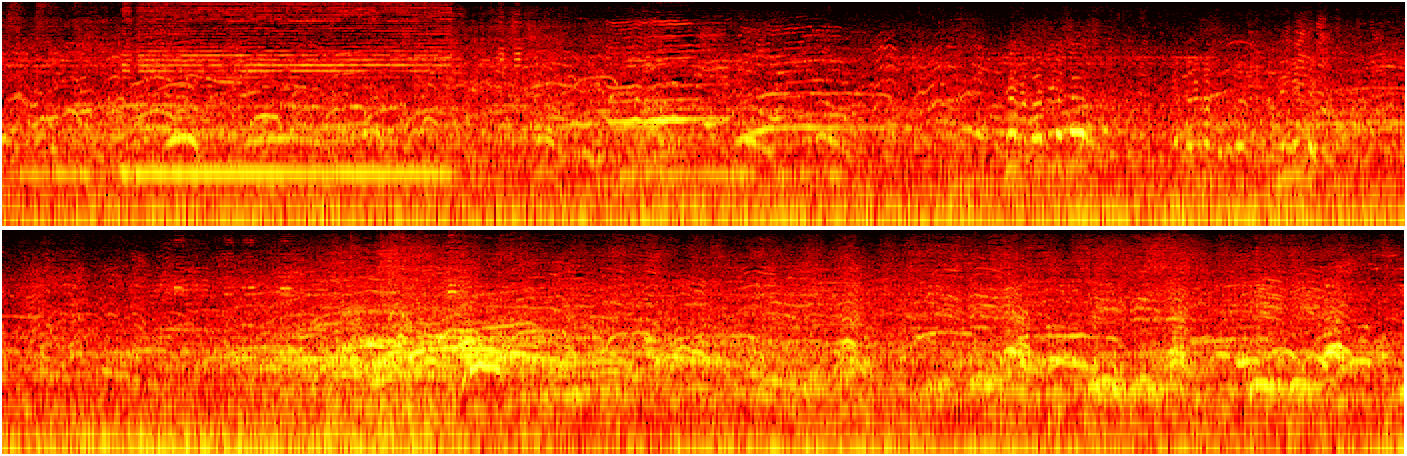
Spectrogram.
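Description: A large crowd outdoors cheers and shouts loudly all around.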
